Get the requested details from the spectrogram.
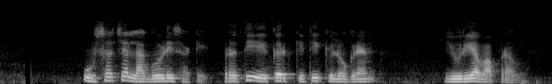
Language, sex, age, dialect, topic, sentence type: Marathi, male, 18-24, Standard Marathi, agriculture, question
